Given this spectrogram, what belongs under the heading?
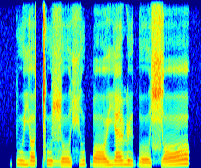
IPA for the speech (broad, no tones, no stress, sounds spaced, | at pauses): p u j ʌ ǀ u ɮ o ç u ɓ ɔ j æ ɳ ɨ ɠ o ɕ ɔ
